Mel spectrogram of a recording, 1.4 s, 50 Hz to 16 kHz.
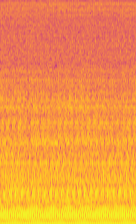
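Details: Kubota B7001 diesel tractor idling after new alternator fitted, about 10 minutes running, multimeter showing 13.11 V; steady, even low hum with no knocks or rattles, charging normally, temperature fine, engine running smoothly.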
